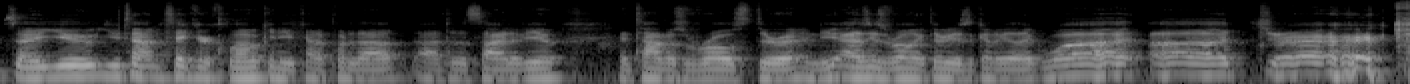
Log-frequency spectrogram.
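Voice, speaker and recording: A man's voice: mid-range voice, fairly even intonation, quick pace, fairly bright tone. Laid-back male game master. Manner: easygoing, laughs often, many fillers. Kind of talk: narrating a tabletop game.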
